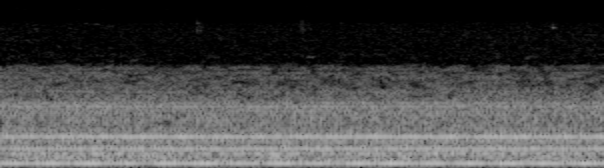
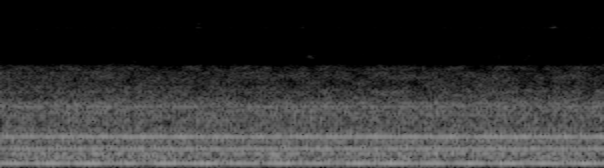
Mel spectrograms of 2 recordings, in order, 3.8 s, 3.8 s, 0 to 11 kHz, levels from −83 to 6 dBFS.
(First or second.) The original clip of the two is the first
